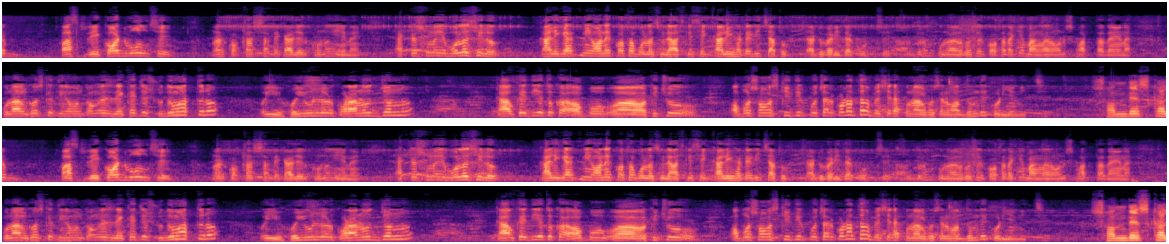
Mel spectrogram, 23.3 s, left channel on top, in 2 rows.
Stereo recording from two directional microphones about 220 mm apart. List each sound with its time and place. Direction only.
0.6 s a man's voice: centre (ahead or behind)
22.6 s speech: 50° right (ahead or behind)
